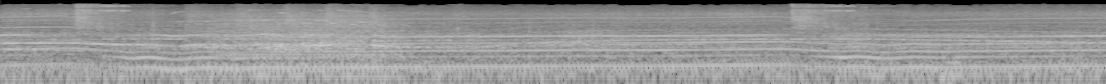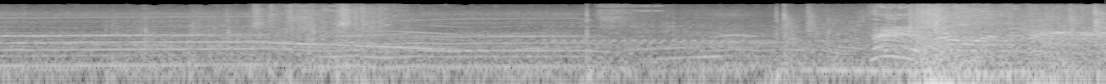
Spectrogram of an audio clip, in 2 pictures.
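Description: A car engine hums steadily and rises and falls in pitch as the car speeds up and slows down.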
